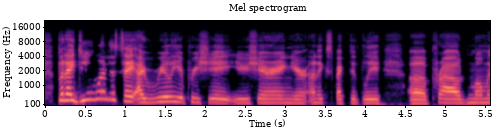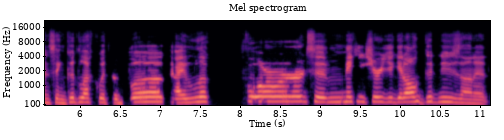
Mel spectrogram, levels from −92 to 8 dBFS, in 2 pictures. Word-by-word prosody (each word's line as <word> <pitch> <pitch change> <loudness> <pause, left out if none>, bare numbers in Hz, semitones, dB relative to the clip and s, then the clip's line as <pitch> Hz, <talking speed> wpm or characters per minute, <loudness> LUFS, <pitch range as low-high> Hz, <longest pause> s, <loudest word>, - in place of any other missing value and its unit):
But 290 +1 +4
I 290 -1 +11
do 270 +6 +1
wanna 345 -3 -2
say 245 -3 +5
I 180 - +5
really 220 +4 0
appreciate 185 -4 -3
you 175 0 -5
sharing 175 -1 -1
your 165 0 -3
unexpectedly, 170 -1 -5 0.3
uh, 160 -1 +2
proud 175 0 +1
moments, 180 0 -5
and 170 -3 -4
good 205 +2 -3
luck 200 -1 -2
with 195 - -3
the 175 -1 -5
book. 220 +1 +3
I 180 0 +3
look 215 +4 -1 0.4
forward 235 0 +2
to 215 -4 +2
making 220 +1 -3
sure 220 +3 0
you 210 -1 -3
get 205 +1 -1
all 220 +1 +4
good 225 -3 -6
news 215 -3 -4
on 170 -2 -4
it. 155 -2 -8
200 Hz, 185 wpm, -22 LUFS, 175-225 Hz, 0.4 s, I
